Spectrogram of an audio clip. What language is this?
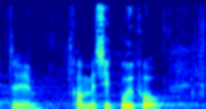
Danish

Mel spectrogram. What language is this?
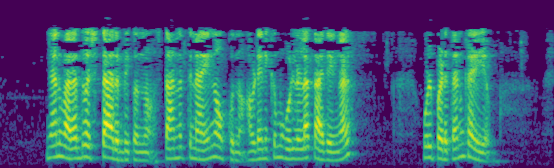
Malayalam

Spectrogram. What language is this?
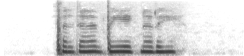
Urdu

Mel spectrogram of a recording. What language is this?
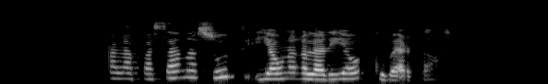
Catalan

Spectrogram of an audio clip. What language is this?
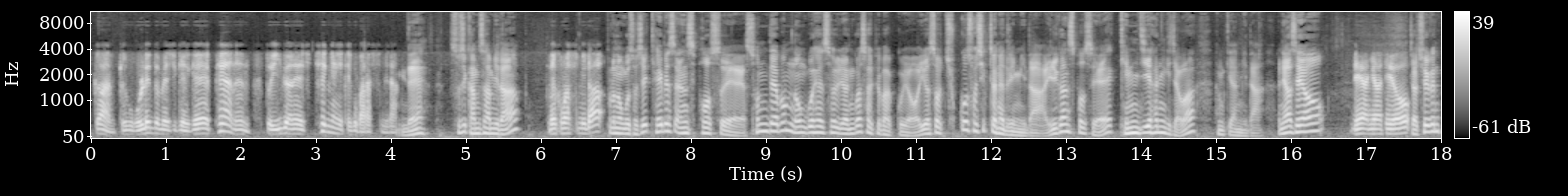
Korean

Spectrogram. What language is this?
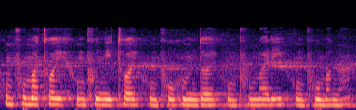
Manipuri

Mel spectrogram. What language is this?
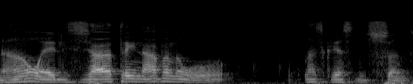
Portuguese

